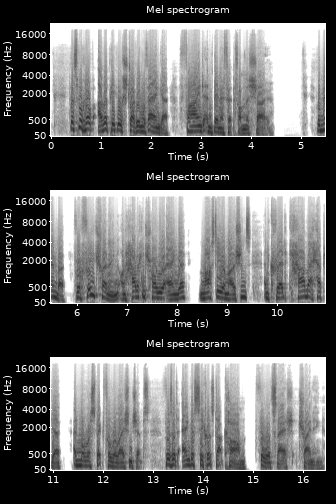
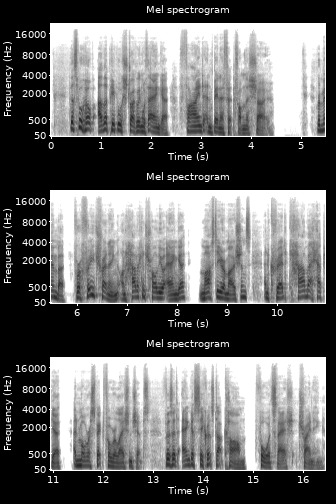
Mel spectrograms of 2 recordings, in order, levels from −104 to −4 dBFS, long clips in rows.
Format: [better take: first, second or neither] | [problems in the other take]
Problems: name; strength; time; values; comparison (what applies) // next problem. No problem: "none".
second | distortion; heavy; 19% of the sound clipped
